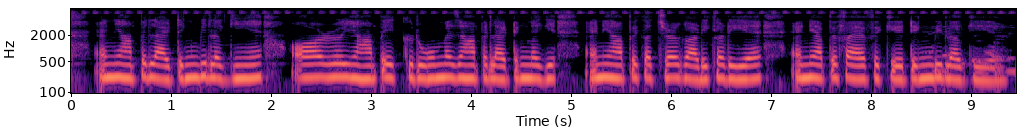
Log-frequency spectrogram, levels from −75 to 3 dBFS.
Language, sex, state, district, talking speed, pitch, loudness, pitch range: Hindi, female, Bihar, Gopalganj, 210 wpm, 210 Hz, -24 LUFS, 200-215 Hz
